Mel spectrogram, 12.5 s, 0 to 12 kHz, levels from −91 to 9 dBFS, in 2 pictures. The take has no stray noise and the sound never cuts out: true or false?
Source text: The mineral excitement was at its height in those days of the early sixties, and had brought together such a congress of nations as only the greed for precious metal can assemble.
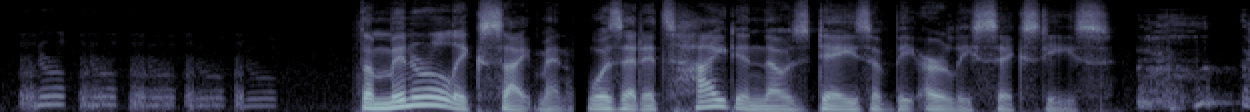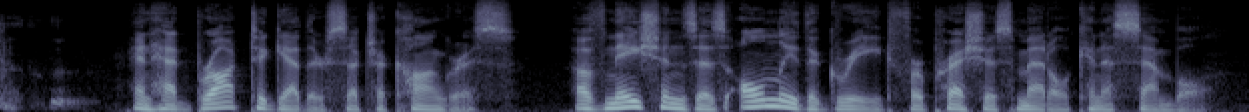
false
